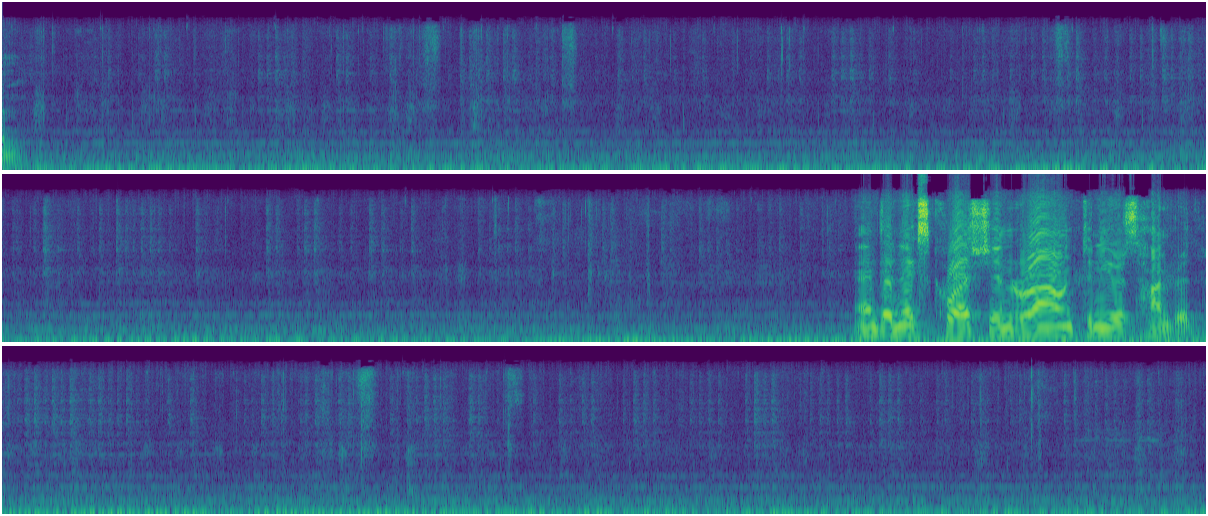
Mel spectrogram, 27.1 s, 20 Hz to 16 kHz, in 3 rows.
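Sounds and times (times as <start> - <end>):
low background hum: 0.0 - 27.0.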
